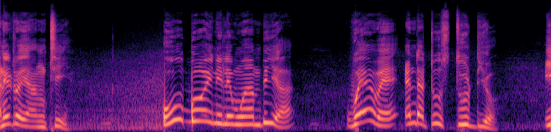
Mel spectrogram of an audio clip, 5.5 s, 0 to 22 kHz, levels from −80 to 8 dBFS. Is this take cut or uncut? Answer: uncut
